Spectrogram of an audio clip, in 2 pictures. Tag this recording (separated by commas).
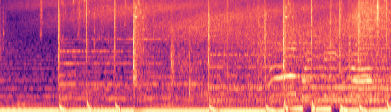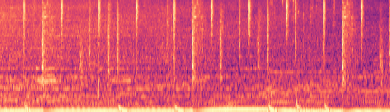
Ambient music, Music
